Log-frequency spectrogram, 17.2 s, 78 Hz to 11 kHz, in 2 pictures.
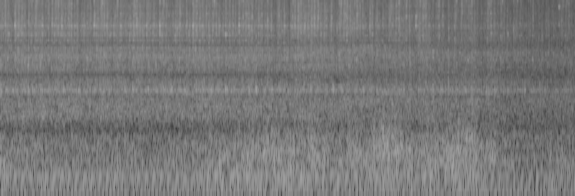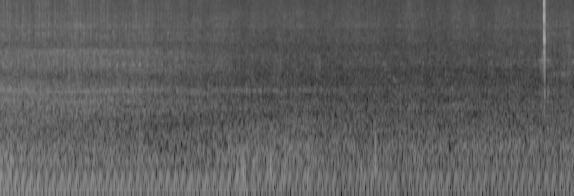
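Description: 1995 Mexican Volkswagen Beetle's air-cooled flat-four engine idling steadily, still cold shortly after a cold start. The engine sound grows gradually fainter over the second half.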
